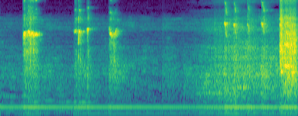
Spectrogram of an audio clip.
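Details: Olive-backed sunbird, the 'wiceh trotol' type, singing 'ngriwik' at night as a lure for young birds: thin high sharp chips, then a pause, then quick whistled notes leading into a loud scratchy burst, over a faint constant hum.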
